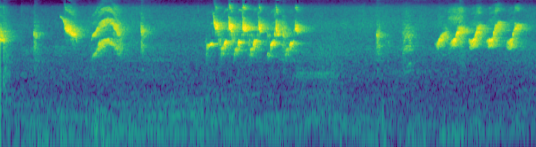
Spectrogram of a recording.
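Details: A Baja California mockingbird (Cenzontle Peninsular) gives its spring song: varied, bright phrases, each note repeated in quick clusters, some rising and some chattering, in a high, lively run with short pauses.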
